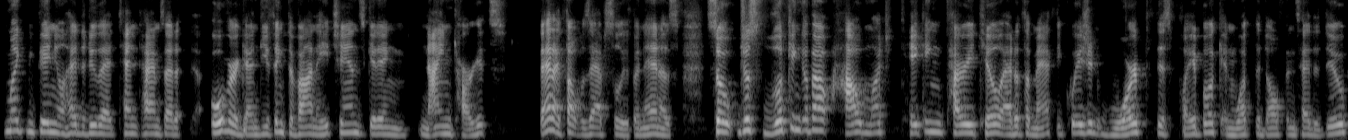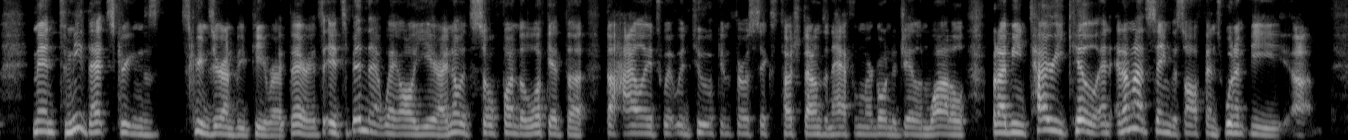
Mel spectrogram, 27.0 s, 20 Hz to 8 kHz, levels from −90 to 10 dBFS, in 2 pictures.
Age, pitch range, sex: 20-39, 155-195 Hz, male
